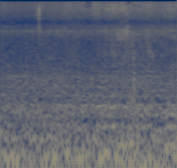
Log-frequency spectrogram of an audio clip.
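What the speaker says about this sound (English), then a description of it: "Because I'm kind of crushing bees here." Honey bees drone steadily at an open hive during an inspection, a dense, continuous buzz of many insects close by with no talk over it.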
